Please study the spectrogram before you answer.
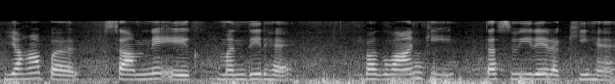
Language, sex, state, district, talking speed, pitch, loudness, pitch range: Hindi, female, Haryana, Charkhi Dadri, 105 wpm, 235 Hz, -16 LUFS, 225-240 Hz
